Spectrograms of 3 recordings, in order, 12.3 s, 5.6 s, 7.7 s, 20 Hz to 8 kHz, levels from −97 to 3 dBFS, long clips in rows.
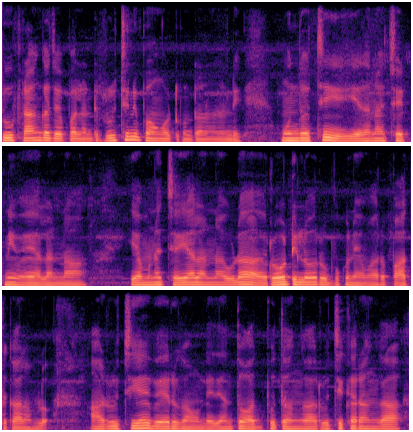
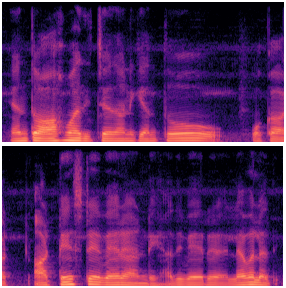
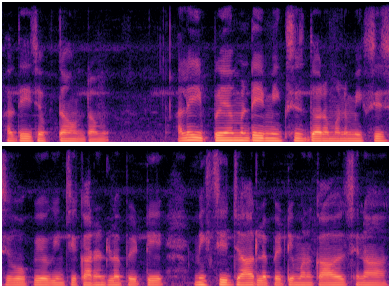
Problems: background conversations at intervals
